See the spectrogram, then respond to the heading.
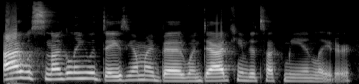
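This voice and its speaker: A woman reading a children's novel aloud in a storytelling style, with expressive delivery. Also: lowish voice, fairly quick. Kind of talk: read-aloud storytelling with acted dialogue.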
